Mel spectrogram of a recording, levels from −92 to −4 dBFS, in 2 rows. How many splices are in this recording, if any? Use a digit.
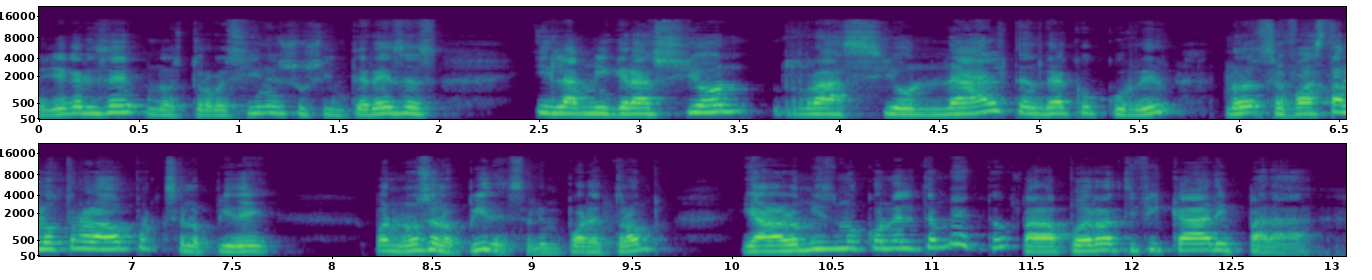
1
